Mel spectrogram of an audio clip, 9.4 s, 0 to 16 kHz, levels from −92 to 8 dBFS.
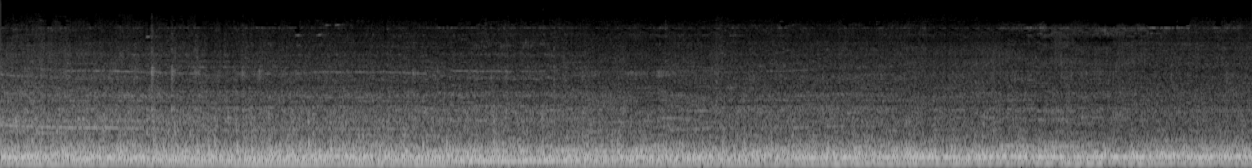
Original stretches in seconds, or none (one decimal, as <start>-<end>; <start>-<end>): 0.0-4.4; 5.4-6.8; 8.6-9.4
